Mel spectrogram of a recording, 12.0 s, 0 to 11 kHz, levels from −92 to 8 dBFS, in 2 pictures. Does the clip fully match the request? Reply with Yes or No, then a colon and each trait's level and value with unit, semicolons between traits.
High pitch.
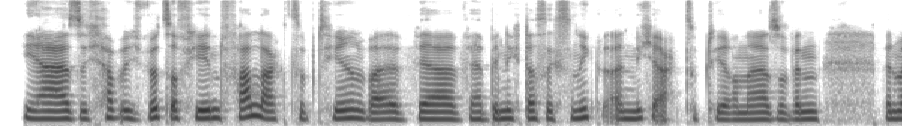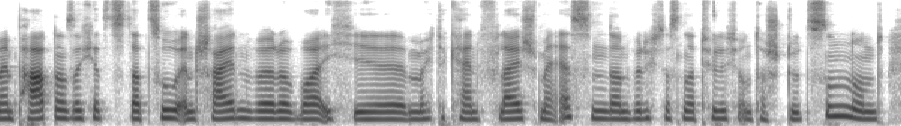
Yes: high, 195 Hz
